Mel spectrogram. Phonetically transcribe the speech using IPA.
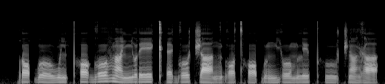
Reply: ɾɔ˨ ɓoː˨wĩ˨ pʰɔ˨ɡoː˦ vã˨ɲʊ˦˨ ɾeː˦kʼɛ˨ɡoː˦ t͡ʃaː˨nɡɔ˨tʰɔ˨ɓʊ˦ŋ joː˨mlɪ˦˨ pʰuː˨t͡ʃã˦˨ɣa˨

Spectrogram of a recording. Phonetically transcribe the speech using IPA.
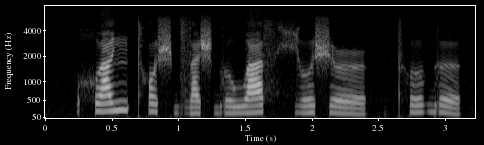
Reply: χʷaɲtʰɔʃd͡zaʃɡɤ was çɤʃə˞ | tʰɤɡə

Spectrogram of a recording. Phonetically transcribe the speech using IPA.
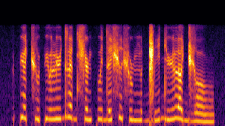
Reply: pʲʌt͡ɕupʲu lydlədɕʌɳ kʷidə ɕɵɕuɳŋɵɡ͡ǁi dylʌ d͡ʑow

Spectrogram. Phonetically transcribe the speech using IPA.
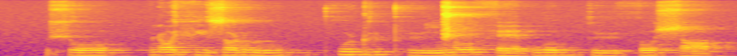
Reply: ʃo˦ | ɳɔ˦fʲu˨zɔ˦ ɽu˨˦ | pʰu˦ɖʉ˦ pʰʉ˨ ŋ͡ǁo˦ hɛ˨pwo˦bkʉ˨ ho˦ɬɒ˨

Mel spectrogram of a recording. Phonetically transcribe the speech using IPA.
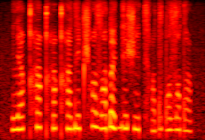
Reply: le˩˥ qʰe˥˩qʰi˧˥qʰɛ˧˥de˥˩ t͡ʃʰɛ˥˧zˤɛ˧˥ɗɪː˧˥ ɡe˧˥ʃi˩˥ t͡sʰɪ˩˥dˤə˥˩dɛ˥˧ zˤɵ˥˧dˤə˥˩

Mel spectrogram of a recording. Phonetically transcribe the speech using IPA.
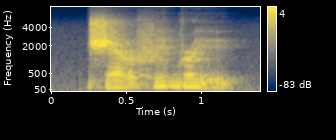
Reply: ʒɛɹfibɹi

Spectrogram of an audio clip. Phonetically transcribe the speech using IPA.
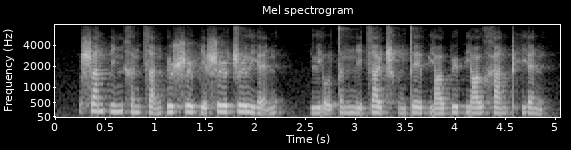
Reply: ʂa˥npi˧˥ŋ xə˧˥nt͡sa̰˨˩npy˧˥ ʂɻ̩˥˩pḭ˨˩ ʂɻ̩˥ʈ͡ʂɻ̩˥ljɛ̰˨˩˦n | ljo̰˨˩ʊ̯t̪ə˧˥nmḭ˨˩ t͡sa˥˩ɪ̯ʈ͡ʂʰɤ˩ŋt̪e˥˩ɪ̯ pjɑ˧˥ʊ̯py˥˩pjɑ˥ʊ̯ xa˥npʰjɛ˥˩n

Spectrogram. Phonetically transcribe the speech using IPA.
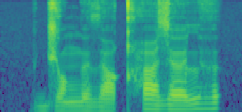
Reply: d͡ʒɔ˨ŋə˨ ðɜ˨qʰi˦zɜ˦ lə̤˦

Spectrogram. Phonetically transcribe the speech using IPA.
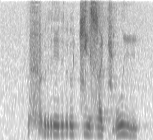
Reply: ħṵrirut͡ɕi zɒt͡ɕṵwi

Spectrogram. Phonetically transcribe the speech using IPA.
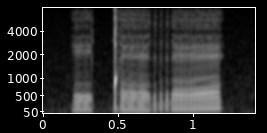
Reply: eǃɛ rɛ

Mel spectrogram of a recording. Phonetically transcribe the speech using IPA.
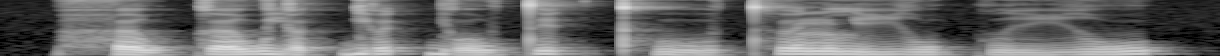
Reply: hɐ˨˩wkɐ˨˧w jɐ˨k̚jɵ˥t̚jo˨w t̪ɪ˧k̚t̪ʰuː˨˩ t̪ʰɵ˥nliː˧wkʷiː˨˥w

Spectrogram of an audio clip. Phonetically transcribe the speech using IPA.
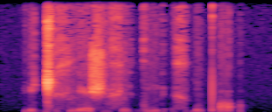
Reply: ɾʲeɡ͡ǁixlʲæʃæ̤x li̤ɡome̤ʔ e̤xɓupʼɒʔ

